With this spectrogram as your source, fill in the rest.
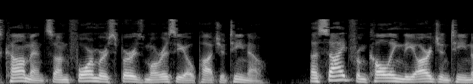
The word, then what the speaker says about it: Pochettino: harry redknapp he wrote i only say pocketino to annoy spurs fans but the fact that no one really knows how to pronounce his name says it all to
